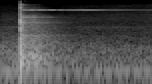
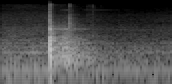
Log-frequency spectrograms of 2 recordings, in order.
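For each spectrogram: First: A single hammer strike on jade gives a bright, metallic ping, with a thin high tone that lingers like an anvil. Second: A hammer blow on ordinary rock gives a short dull thud with no ring, nothing like jade.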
